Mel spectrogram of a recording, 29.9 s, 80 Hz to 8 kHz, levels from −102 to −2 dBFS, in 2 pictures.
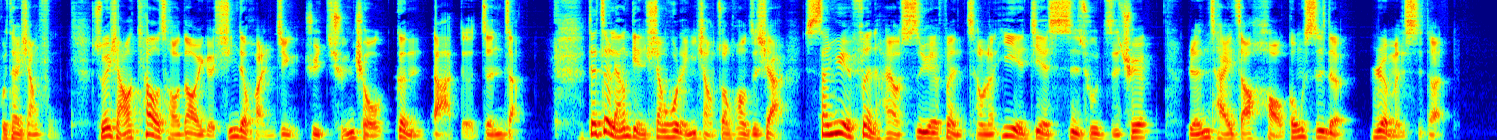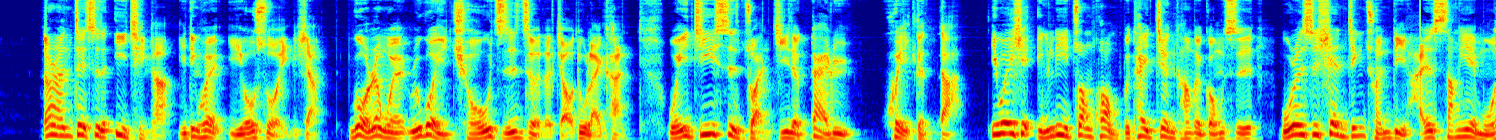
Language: Chinese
